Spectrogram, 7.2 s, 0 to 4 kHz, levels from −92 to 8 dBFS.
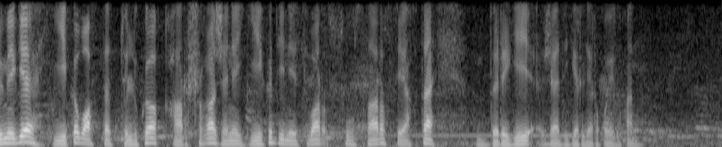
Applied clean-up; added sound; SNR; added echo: none; none; none; none.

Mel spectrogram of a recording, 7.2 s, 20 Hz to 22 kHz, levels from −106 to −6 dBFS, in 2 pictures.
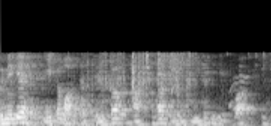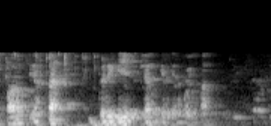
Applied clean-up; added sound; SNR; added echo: classical method WPE with log-MMSE.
